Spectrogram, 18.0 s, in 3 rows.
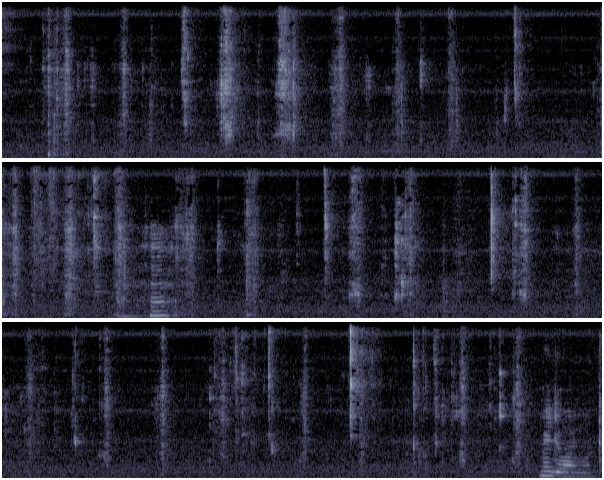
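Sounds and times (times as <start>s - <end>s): low steady hum: 0.0s - 18.0s
wet mouth clicks chewing: 10.9s - 17.3s.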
